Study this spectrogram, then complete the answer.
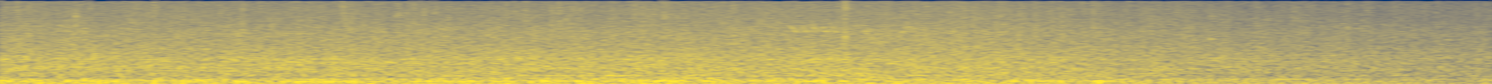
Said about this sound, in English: And still, the rain.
